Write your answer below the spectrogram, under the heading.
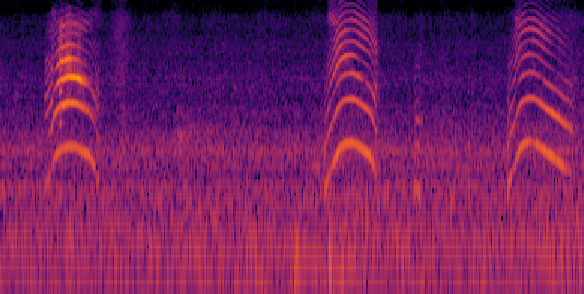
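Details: Rescued kitten coming back to be stroked after leaving its rescuer, uttering three rising-then-falling meows, the first loud and short, the later two softer and longer, in a quiet room.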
